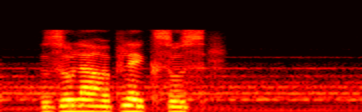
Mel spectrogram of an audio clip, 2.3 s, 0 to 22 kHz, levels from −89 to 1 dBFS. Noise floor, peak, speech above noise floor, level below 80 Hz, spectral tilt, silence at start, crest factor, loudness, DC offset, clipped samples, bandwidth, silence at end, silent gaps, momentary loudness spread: -43 dBFS; -4 dBFS; 23 dB; -54 dBFS; -5 dB/octave; 0 s; 18 dB; -21 LUFS; under 0.1%; under 0.1%; 7.6 kHz; 0 s; none; 24 LU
